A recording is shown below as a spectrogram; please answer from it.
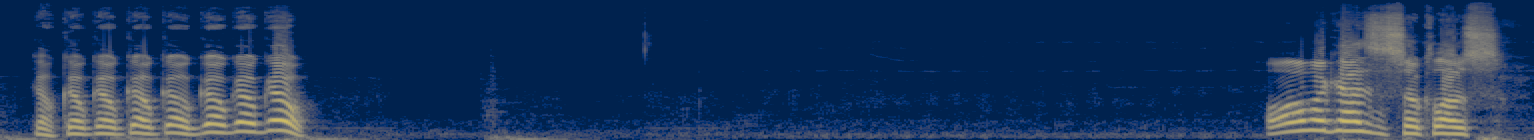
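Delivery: anxious, panicky voice, drawn out. Racing to reach the Cyclops in hardcore mode: panicking. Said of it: "if you're wondering why I'm panicking".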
